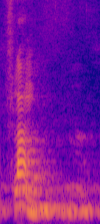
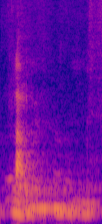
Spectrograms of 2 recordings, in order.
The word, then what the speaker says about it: Flume: Alors, pour le prononcer, c'est Flamme. Flamme.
